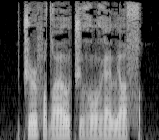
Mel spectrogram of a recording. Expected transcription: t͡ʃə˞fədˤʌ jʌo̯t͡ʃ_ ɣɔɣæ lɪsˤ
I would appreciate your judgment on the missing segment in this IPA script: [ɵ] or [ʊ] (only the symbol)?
ʊ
